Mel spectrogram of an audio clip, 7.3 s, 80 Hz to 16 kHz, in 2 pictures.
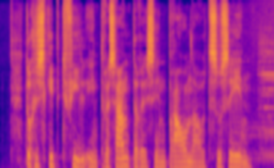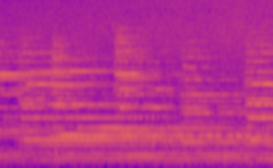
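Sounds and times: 
speech: 0.4s - 3.8s
carillon chiming in a town gate tower in Braunau Austria: 3.4s - 7.2s.

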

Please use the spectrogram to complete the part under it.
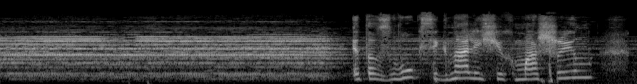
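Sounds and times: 
car horns honking on a street in protest: 0.0s - 4.8s.

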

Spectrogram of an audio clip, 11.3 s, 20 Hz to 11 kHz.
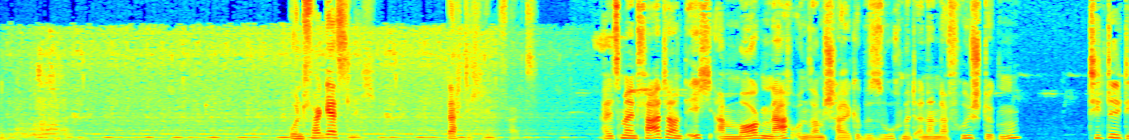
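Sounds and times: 
low eerie droning tone for something disappearing: 0.0s - 6.8s
speech: 2.9s - 3.8s, 4.5s - 5.1s, 6.0s - 10.3s, 10.9s - 11.2s.

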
